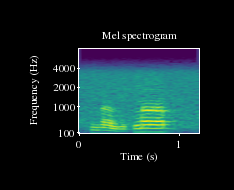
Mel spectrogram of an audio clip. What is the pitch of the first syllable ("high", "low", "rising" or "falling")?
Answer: low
